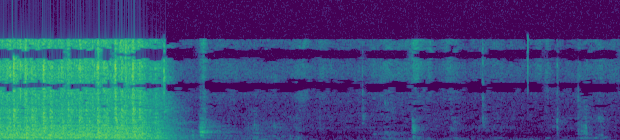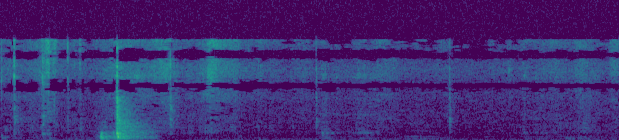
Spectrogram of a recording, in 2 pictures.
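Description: Overlocker (serger) running fast as it stitches a neckband seam, stopping suddenly under a second in. After that there is only faint fabric handling, with one short rustle or click a little after three and a half seconds.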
